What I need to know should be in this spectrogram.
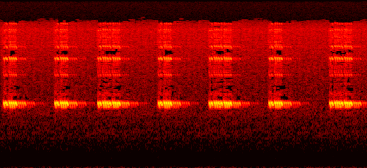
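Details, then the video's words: Snowy tree cricket calling in a clean, high-quality recording. Pure, even chirps at a steady mid-high pitch repeat at regular intervals, about seven in five seconds. Each chirp is a short pulsed trill, with no other sounds. "The Snowy Tree Cricket"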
